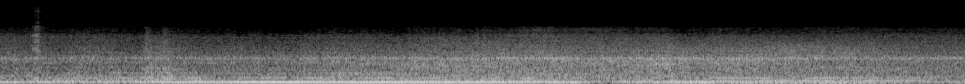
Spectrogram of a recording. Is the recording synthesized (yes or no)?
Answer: yes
